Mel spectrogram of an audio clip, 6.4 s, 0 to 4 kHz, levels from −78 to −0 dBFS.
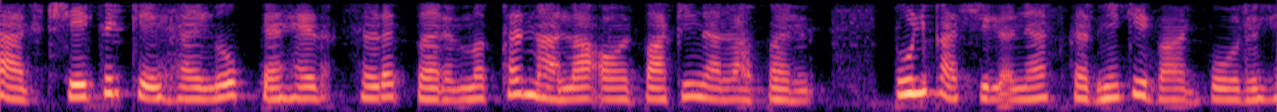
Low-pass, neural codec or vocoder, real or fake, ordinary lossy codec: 3.6 kHz; codec, 44.1 kHz, 1.7 kbps, Pupu-Codec; fake; none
